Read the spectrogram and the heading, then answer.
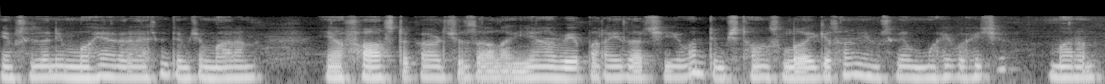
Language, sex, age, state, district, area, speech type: Kashmiri, male, 18-30, Jammu and Kashmir, Kulgam, rural, spontaneous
